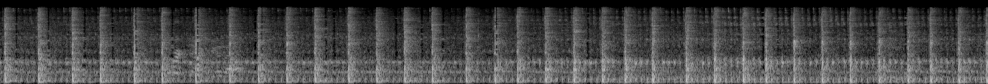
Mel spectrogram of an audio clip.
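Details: 1937 Maytag 92 two-stroke washing machine engine from flea market, previously non-running, now kick-started on bench: sharp regular pops about three to four a second, steady beat; firing cleanly and running properly. Normal running.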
